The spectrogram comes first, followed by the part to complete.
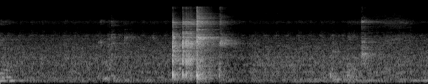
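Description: Steel pots and utensils clattering as they are handled on a kitchen counter: one loud clatter about two seconds in, and a lighter clink near the end.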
